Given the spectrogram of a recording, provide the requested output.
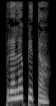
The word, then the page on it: ಪ್ರಲಪಿತ: Kannada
